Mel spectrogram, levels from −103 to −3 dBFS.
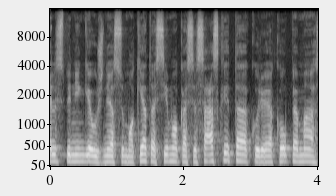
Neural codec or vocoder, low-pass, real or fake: vocoder, 44.1 kHz, 128 mel bands every 256 samples, BigVGAN v2; 14.4 kHz; fake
